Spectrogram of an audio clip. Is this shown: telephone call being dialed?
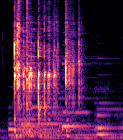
no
